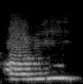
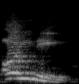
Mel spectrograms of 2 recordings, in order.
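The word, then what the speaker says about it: עֹנִי: Talmud Loima Lechem Oini, not Oni, but Oini. That's the way we pronounce it.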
